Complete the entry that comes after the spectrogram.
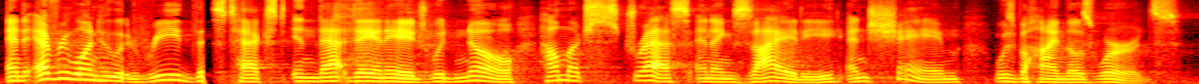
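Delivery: ordinary talk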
